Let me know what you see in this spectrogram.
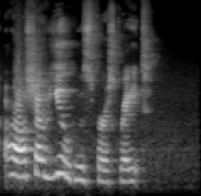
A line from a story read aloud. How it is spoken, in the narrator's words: howled Shirley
